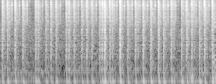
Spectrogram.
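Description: Rapid, continuous gunfire from the mobile survival shooter Last Day Rules Survival, dense bursts of shots crackling back to back at steady loudness for the whole stretch with no voices.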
